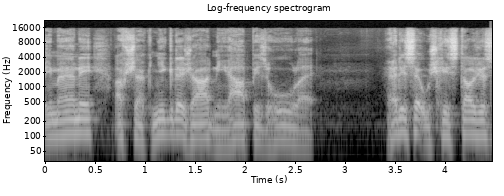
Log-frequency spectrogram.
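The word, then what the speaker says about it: Hole: Připravil se na to, že zpočátku bude v Austrálii opravovat lidem výslovnost svého příjmení a vysvětlovat jim, že se čte Hůle, aby si ho nepletli s The Hall, tedy dírou.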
